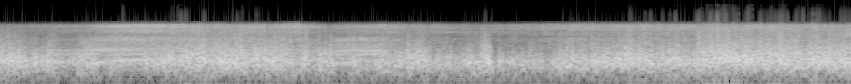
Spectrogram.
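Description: Air-cooled Volkswagen Beetle flat-four engine running and revving as the car drives past, with wind buffeting the microphone.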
